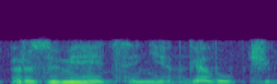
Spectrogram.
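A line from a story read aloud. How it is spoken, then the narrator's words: Affectionate. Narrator (Russian): ласково произнесла миссис Давлдейл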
